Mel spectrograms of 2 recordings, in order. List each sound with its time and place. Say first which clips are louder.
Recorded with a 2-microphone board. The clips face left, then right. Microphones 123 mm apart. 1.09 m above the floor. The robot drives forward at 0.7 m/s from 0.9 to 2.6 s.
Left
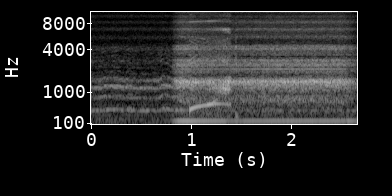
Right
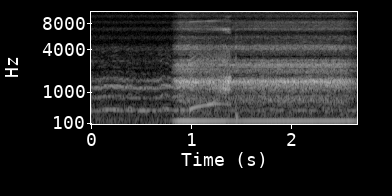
1.0 s a shout: left 3 dB; 30° left (ahead or behind)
